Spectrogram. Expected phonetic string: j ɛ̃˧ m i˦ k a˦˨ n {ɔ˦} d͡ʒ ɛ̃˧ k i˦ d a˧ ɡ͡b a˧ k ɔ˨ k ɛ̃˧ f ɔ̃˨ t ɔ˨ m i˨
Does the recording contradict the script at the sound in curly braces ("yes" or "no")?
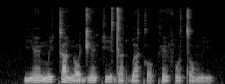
yes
